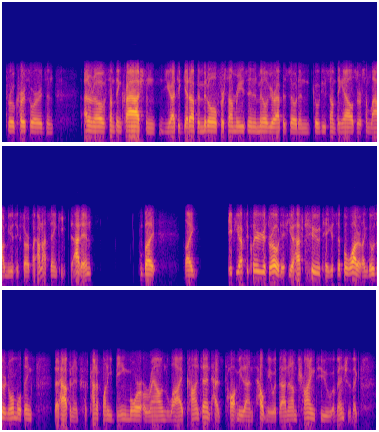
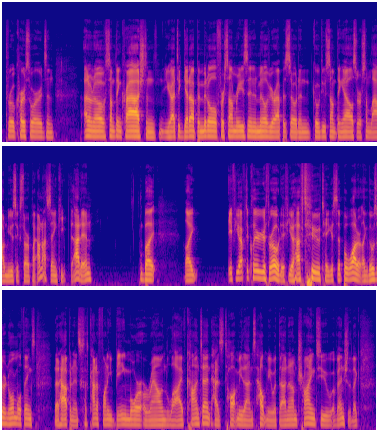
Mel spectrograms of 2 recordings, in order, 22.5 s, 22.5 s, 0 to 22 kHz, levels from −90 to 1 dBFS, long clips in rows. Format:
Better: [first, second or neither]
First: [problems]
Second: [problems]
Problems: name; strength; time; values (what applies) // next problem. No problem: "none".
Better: second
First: phone-call audio; poor line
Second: none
